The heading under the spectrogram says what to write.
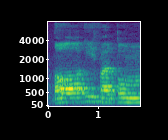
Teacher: Ditahan terlebih dahulu karena mim bertasydid. Mim bertasydid harus ditahan ya.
